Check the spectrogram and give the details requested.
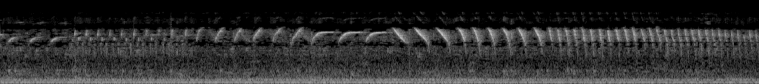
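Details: Canary in a cage delivering a bright, rapid song of sweeping chirps that speed into a dense rolling trill, clear and loud over a faint low background hum.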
